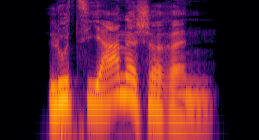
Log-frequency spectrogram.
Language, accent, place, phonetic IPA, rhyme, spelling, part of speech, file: German, Germany, Berlin, [luˈt͡si̯aːnɪʃəʁən], -aːnɪʃəʁən, lucianischeren, adjective, De-lucianischeren.ogg
- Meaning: inflection of lucianisch: 1. strong genitive masculine/neuter singular comparative degree 2. weak/mixed genitive/dative all-gender singular comparative degree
